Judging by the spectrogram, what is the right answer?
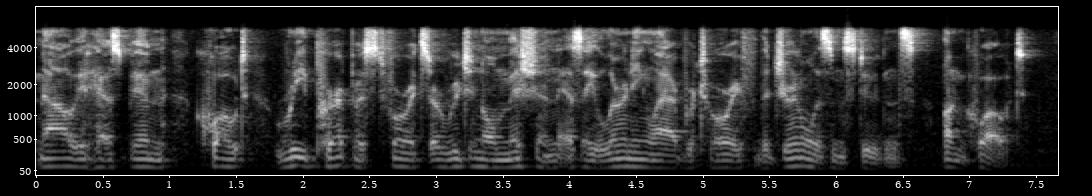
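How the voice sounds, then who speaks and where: Against noticeable background noise, a man speaks at a moderate pace in a very deep, low pitch with monotone, flat intonation. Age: 60s. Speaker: former community radio DJ. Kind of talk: interview. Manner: halting.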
